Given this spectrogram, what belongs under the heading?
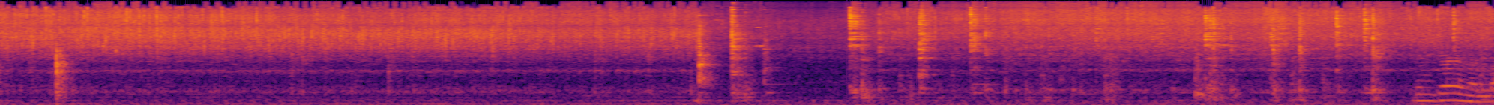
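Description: Onions sautéing in a pan for Tamil-style chicken curry, a steady soft sizzle with occasional sharp clinks and scrapes of a spoon stirring against the pan, close up.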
